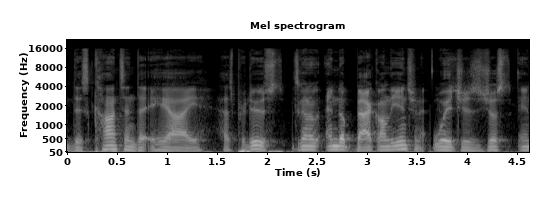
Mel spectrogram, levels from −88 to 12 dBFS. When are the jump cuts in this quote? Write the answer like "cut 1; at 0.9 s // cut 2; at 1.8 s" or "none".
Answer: cut 1; at 2.2 s // cut 2; at 3.6 s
